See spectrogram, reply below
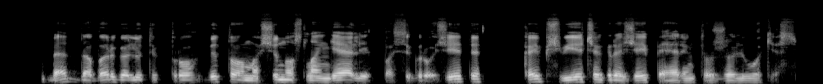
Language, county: Lithuanian, Telšiai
